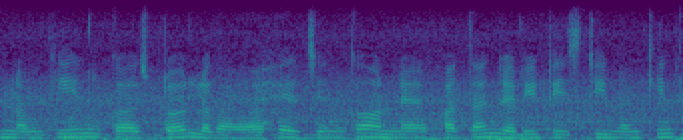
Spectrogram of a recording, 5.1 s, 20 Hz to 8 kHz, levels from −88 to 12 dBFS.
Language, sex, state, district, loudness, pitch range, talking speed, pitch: Hindi, female, Bihar, East Champaran, -32 LUFS, 180-200 Hz, 140 wpm, 185 Hz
